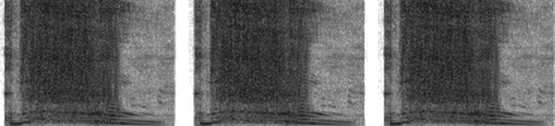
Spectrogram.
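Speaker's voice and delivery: loud, desperate repeated no; yelling. Real, not acted. Gamer yelling at the screen as he loses, loud shouts. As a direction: shout it out in dismay. Yelling as the game goes wrong.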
